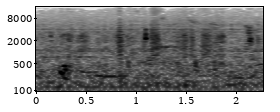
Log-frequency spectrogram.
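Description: Close-miked chewing with small wet mouth clicks, and a brief squeaky whine that falls in pitch about a quarter second in.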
